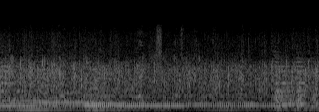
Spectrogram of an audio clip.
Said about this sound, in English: Shall we give that hand clap to the Lord together, everybody in the house of the Lord?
